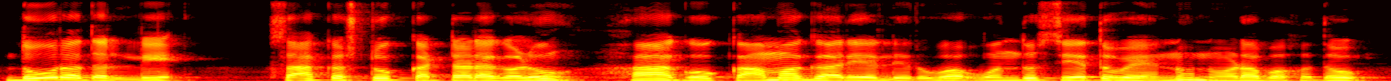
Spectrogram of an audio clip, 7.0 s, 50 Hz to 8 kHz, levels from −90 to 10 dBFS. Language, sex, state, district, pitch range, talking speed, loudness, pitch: Kannada, male, Karnataka, Bangalore, 140-180 Hz, 70 wpm, -11 LUFS, 155 Hz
